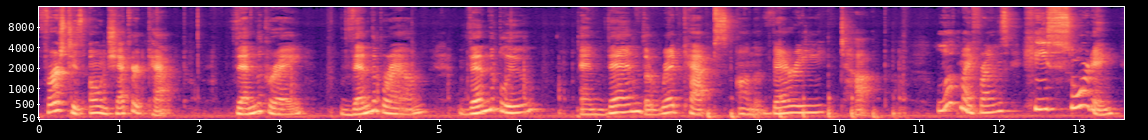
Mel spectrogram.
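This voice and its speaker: A woman reading a picture book aloud to young children, animated and asking them questions. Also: medium pitch, slow pace, a little hiss or hum. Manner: animated, asks the listener questions. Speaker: children's storyteller. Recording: roomy echo.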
